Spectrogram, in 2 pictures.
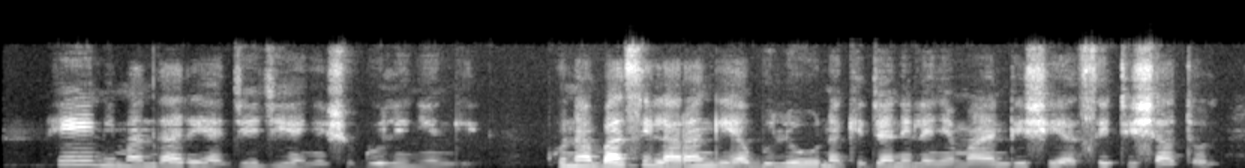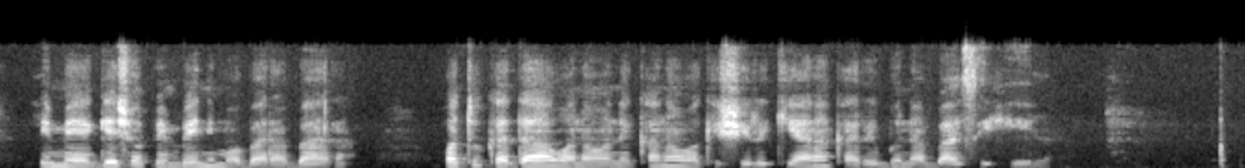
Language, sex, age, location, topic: Swahili, female, 18-24, Nairobi, government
